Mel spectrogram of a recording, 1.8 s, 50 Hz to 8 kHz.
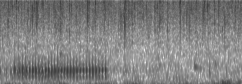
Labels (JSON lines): {"label": "biophony, croak", "recorder": "SoundTrap 500"}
